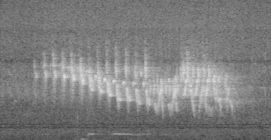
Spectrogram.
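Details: Common Chaffinch from mainland Europe, where it is common in rural areas, sings a bright, quick run of high notes lasting about three seconds, descending in steps and ending in a brief flourish; faint low hum.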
